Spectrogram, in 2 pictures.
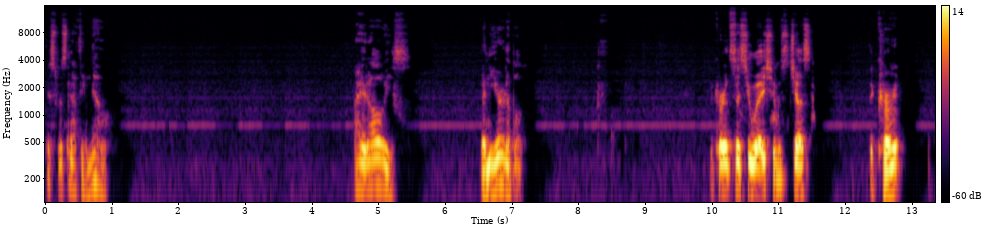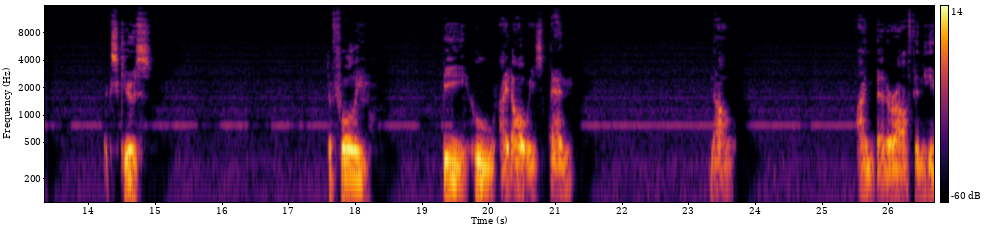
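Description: A man speaks slowly and emotionally over an online call, in short phrases with pauses.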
